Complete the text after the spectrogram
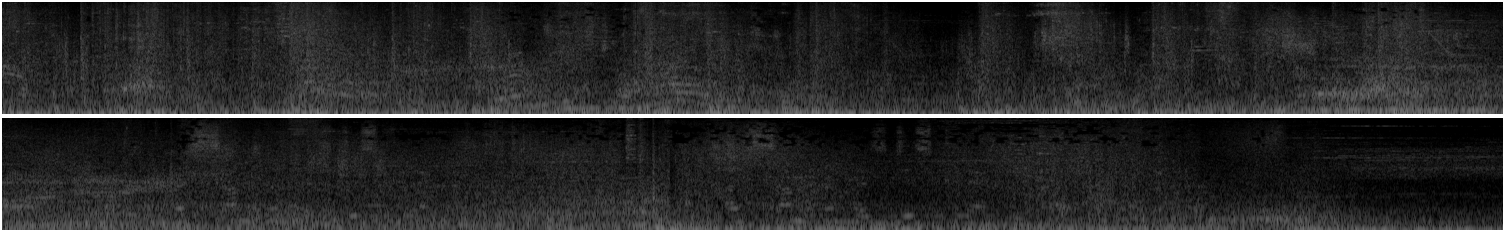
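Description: Fantasy battle effects crackle and whoosh in quick bursts.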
